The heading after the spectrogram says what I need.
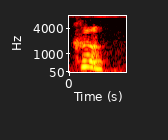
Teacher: E o som do C você ouviu, mas você não ouve aí o som do N separado do som do A. É como se eles fossem um som apenas. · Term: som nasal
